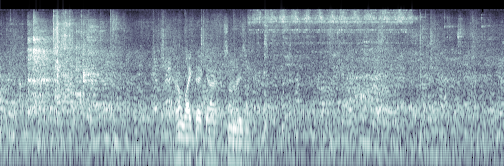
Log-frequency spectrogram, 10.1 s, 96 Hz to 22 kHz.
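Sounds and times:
indistinct voices in hall: 0:00.0 - 0:10.0.

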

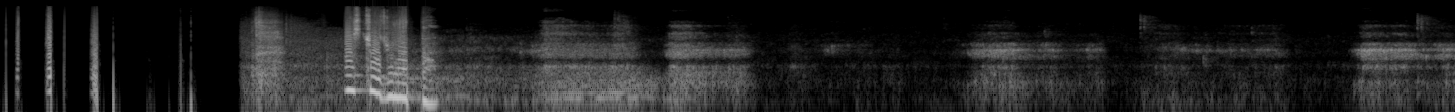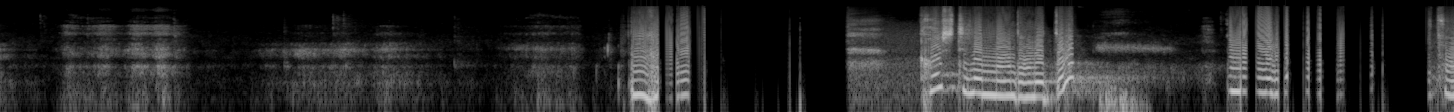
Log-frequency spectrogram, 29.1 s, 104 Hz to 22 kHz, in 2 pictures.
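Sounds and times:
woman breathing slowly: 0:04.9 - 0:20.5, 0:23.0 - 0:23.6, 0:25.5 - 0:26.8.

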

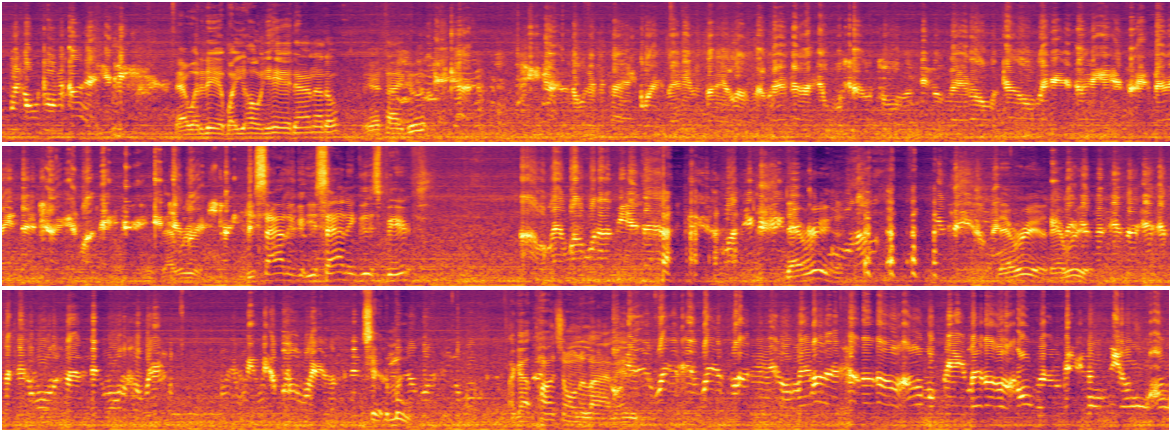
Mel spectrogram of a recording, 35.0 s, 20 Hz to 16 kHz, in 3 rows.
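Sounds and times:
man's voice through phone speaker: 0:00.0 - 0:16.0, 0:16.8 - 0:35.0
steady low hum: 0:00.0 - 0:35.0.

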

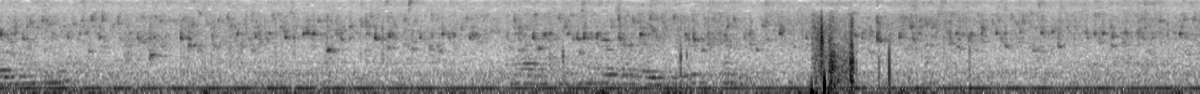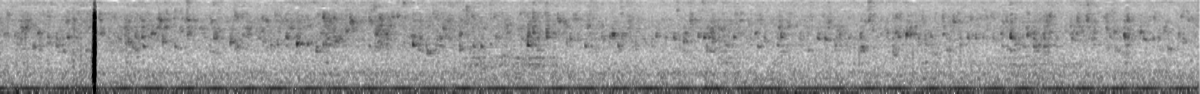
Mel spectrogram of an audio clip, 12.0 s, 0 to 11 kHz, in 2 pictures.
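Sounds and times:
steady low hum: 0:00.0 - 0:12.0
water dripping and trickling: 0:00.0 - 0:12.0.

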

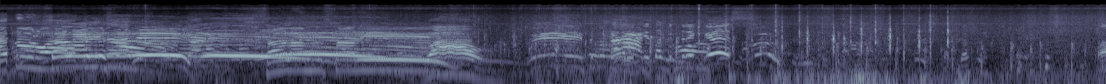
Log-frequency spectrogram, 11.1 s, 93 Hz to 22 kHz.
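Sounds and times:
water splashing: 0:00.0 - 0:11.0.

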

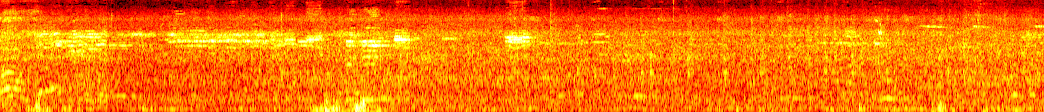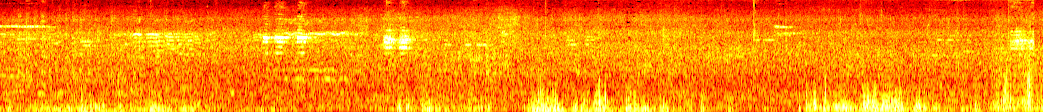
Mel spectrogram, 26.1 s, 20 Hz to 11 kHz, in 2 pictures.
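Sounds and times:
wind buffeting microphone: 0:11.7 - 0:15.9, 0:18.1 - 0:26.0.

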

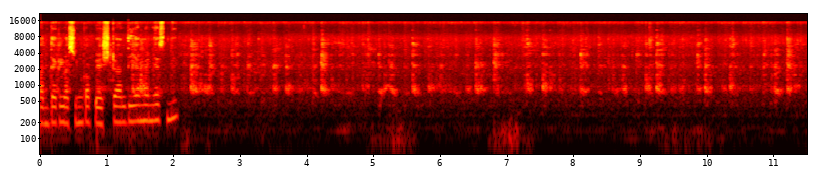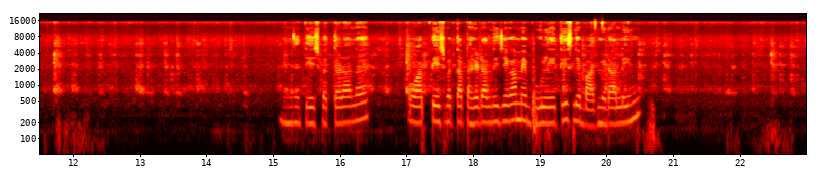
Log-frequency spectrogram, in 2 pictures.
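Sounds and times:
spices crackling in hot oil: 0:00.0 - 0:23.0.

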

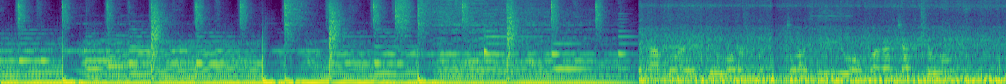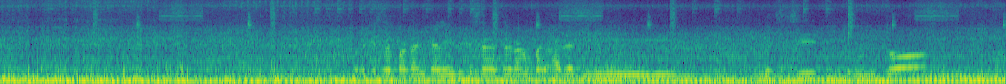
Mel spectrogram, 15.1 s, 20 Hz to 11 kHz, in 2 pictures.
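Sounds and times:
person's voice: 0:04.8 - 0:07.2, 0:10.2 - 0:14.8
low outdoor rumble: 0:04.8 - 0:15.0.

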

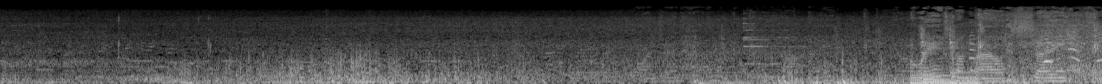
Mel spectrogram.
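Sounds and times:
breaking surf: 0:00.0 - 0:11.0
wind buffeting microphone: 0:00.0 - 0:11.0.

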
